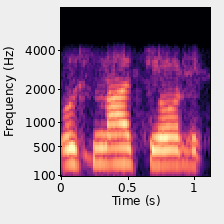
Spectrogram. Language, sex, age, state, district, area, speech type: Maithili, female, 18-30, Bihar, Saharsa, rural, conversation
